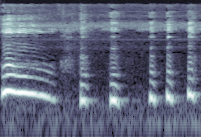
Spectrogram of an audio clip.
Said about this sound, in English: A big, brown, feathered thing with a yellow beak sat on the branch outside. That's not a ghost. It's just a big owl sitting in the tree outside my room.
